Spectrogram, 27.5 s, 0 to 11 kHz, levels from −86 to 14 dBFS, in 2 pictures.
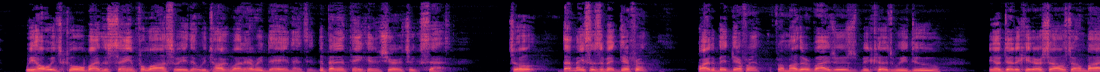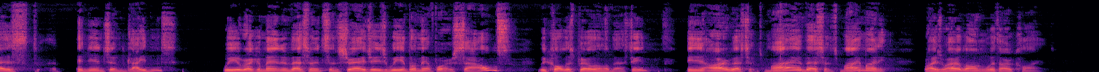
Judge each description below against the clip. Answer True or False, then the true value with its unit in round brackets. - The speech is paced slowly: False (160 wpm)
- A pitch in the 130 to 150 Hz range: True (140 Hz)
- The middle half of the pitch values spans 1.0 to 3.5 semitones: False (4.4 semitones)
